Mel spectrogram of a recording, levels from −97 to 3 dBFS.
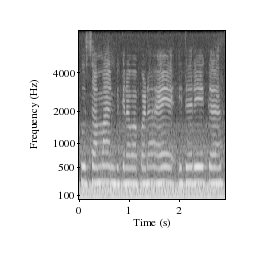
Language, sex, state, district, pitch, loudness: Hindi, female, Rajasthan, Bikaner, 80 Hz, -12 LUFS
